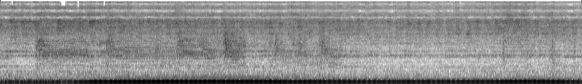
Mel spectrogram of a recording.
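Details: Fox-body Mustang after swapping in a spare distributor and TFI module: engine catches and holds a heavy, stumbling rumble with an irregular beat as it revs. Misfire traced to a faulty distributor; the spare was also bad.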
